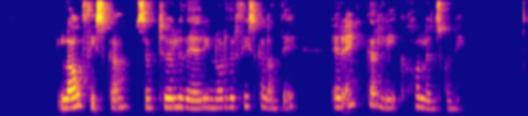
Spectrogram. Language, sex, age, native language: Icelandic, female, 30-39, Icelandic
